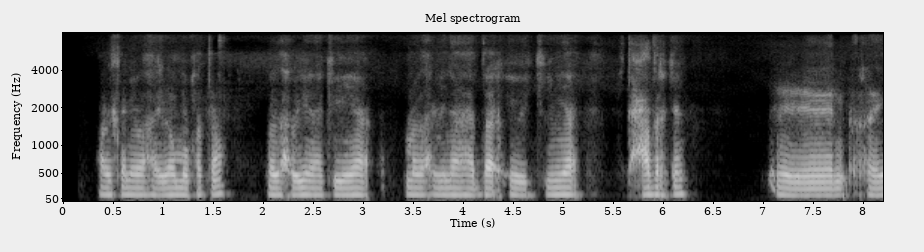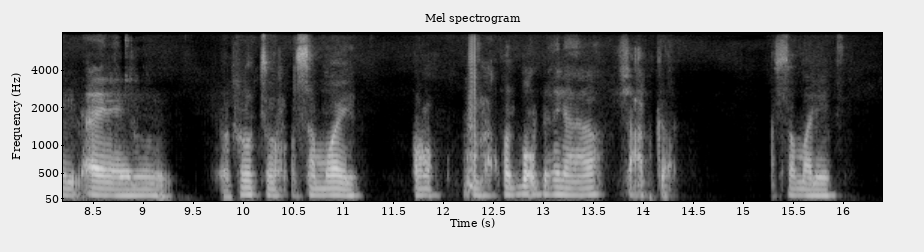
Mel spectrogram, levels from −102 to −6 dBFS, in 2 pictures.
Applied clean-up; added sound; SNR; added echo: neural mask model Resemble Enhance denoiser.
